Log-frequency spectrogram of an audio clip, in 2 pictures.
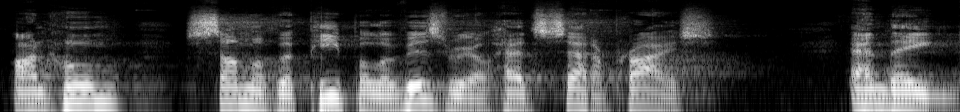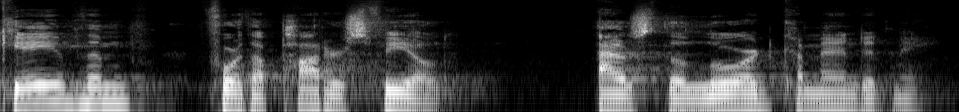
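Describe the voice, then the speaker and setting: A man's voice: on the high side, a bit bright. A man reading a Bible narrative aloud as the narrator at church. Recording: long church reverb.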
